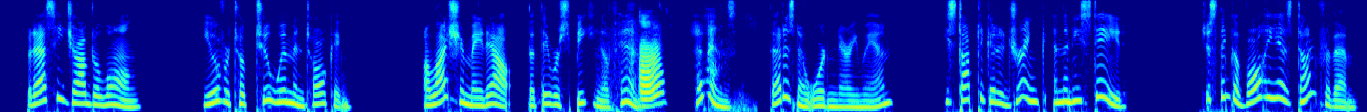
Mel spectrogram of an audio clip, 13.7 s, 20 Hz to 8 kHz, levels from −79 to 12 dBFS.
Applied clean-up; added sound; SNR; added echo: neural mask model Resemble Enhance denoiser.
